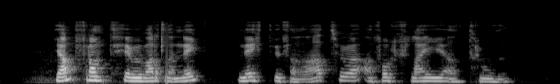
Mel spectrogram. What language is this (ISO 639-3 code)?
isl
